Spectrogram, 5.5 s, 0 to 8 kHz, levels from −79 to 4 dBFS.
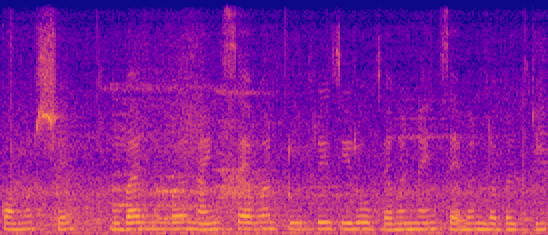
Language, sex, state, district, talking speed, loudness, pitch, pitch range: Gujarati, female, Gujarat, Gandhinagar, 165 wpm, -18 LUFS, 210 Hz, 205-220 Hz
